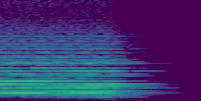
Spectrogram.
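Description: Logo sting music: one long held horn-like note that fades out over the second half.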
